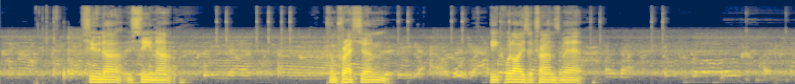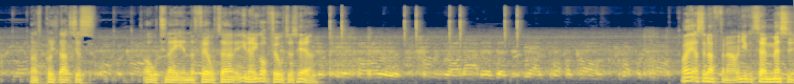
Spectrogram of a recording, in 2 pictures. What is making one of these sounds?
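Voices of men crackle from a radio loudspeaker, breaking up through static.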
